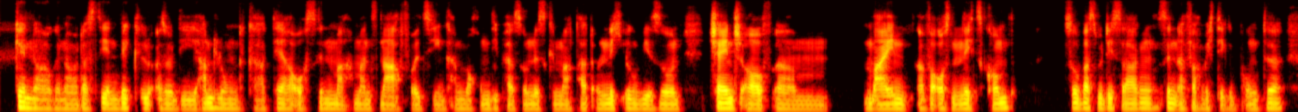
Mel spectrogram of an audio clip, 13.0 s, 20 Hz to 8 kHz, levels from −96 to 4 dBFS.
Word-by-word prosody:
Genau, 90 -6 +4
genau, 85 0 -4
dass 85 0 -3
die 95 - +2
Entwicklu 95 +2 0
also, 85 0 -2
die 80 +1 -4
Handlung 95 -2 -1
der - - -13
Charaktere - - -3
auch - - 0
Sinn 90 0 -4
machen, 85 +1 -4
man's 85 -1 -5
nachvollziehen 80 -1 -2
kann, 85 +2 -8
warum 85 +1 -5
die 85 -1 -6
Person 80 +1 -4
das 80 -1 -3
gemacht 85 +1 -6
hat 85 - -2
und 85 +1 -3
nicht 90 - 0
irgendwie 85 -2 -1
so 85 +1 +1
'n 85 - -2 0.3
Change 95 0 +9
of, 85 -2 +4
ähm, 80 -2 -4 0.3
mind 85 +1 +4
einfach - - +2
aus'm 85 - +2
nichts 85 0 0
kommt. 95 +3 +1 0.5
So - - +1
was, - - +3
würde - - +2
ich - - -2
sagen, 95 +2 0
sind 95 -3 +1
einfach - - -3
wichtige - - -6
Punkte. 90 +3 -2
85 Hz, 205 wpm, -27 LUFS, 80-90 Hz, 0.5 s, Change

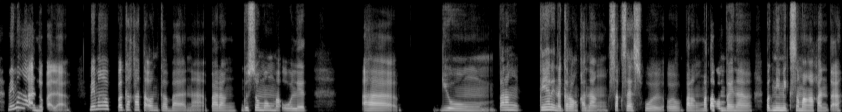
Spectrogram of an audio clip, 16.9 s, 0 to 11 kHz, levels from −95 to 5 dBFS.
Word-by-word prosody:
May 300 +4 -2
mga 455 -3 -2 0.2
ano 200 -5 -3
pala, - - +1 0.6
may 285 - +2
mga 335 +1 0 0.2
pagkakataon 245 -3 +1
ka 200 -2 -5
ba 175 -2 -5
na - - -9 0.2
parang 180 -3 -2 0.2
gusto 230 +2 +4
mong 220 -2 -2
maulit 180 -2 -3 1.1
ah, 180 -2 +3 0.9
yung 205 -2 -2 0.6
parang 235 -1 +1 0.4
kunyari 255 -1 +4
nagkaroon 195 -1 +2
ka 180 - -1
ng 175 +2 -4
successful 195 -5 +1
o 180 -2 -6
parang 175 -1 -1
matagumpay 200 -1 +3
na 175 -2 -2 0.2
pagmimix 215 -2 +3
ng 200 - +2
mga 180 -2 +5
kanta? 165 -3 +1
200 Hz, 105 wpm, -27 LUFS, 180-220 Hz, 1.1 s, mga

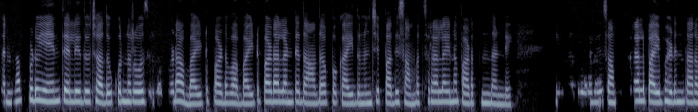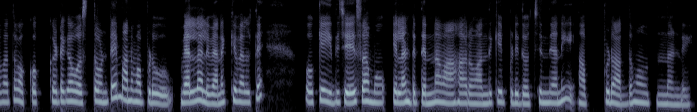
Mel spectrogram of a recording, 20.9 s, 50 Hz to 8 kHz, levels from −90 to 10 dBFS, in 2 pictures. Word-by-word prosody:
చిన్నప్పుడు 260 +4 0 0.2
ఏం 245 +1 +2
తెలీదు. 245 -1 +4
చదువుకున్న 235 +1 +1
రోజుల్లో 235 -2 0
కూడా 250 +2 +1 0.2
బయట 200 +1 -1 0.2
పడవు. 220 -1 -1
ఆ - - -2
బయట 200 +2 -2
పడాలంటే 240 0 +2
దాదాపు 220 +2 -3
ఒక 220 - -19
5-10 220 +2 -2
సంవత్సరాలైనా 240 +3 -1
పడుతుందండి. 210 -3 -3 0.7
ఇంక 450 0 -20 0.3
20 230 +1 -3
సంవత్సరాలు 255 +3 -1
పైబడిన 235 +1 +2
తర్వాత 230 +1 -3
ఒక్కొక్కటిగా 240 +2 -1
వస్తూ 220 +3 -3
ఉంటే, 235 +8 +2
మనం 265 -2 +3
అప్పుడు 225 -1 +1 0.4
వెళ్ళాలి 240 -1 +5
వెనక్కి 230 +6 0
వెళ్తే, 230 +8 -1 0.8
ఓకే 230 +4 +1
ఇది 230 +1 -3
చేశాము, 230 +1 +5 0.3
ఇలాంటిది 225 0 +3
తిన్నాం 225 +3 +1
ఆహారం, 215 -1 -1
అందుకే 215 +3 -2
ఇప్పుడు 220 -2 -2
ఇదోచ్చిందని 220 +5 -1 0.3
అప్పుడు 230 +4 -2
అర్థమవుతుందండి. 200 -3 -4
230 Hz, 115 wpm, -29 LUFS, 215-240 Hz, 0.8 s, వెళ్ళాలి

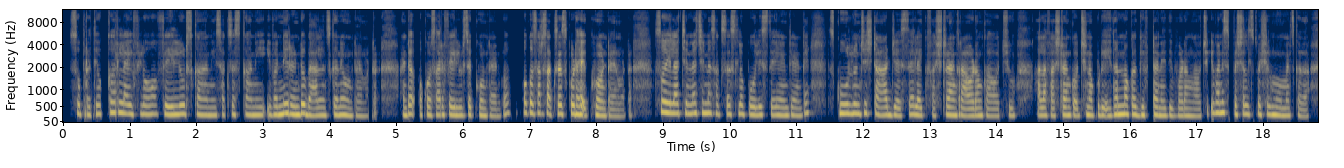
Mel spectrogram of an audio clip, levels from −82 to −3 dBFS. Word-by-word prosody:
So 275 - -1
ప్రతి 255 +1 -3
ఒక్కరి 310 +4 -1
లైఫ్‌లో 265 -1 -2 0.2
ఫెయిల్యూర్స్ 255 +1 +3
కానీ 235 -2 0
సక్సెస్ 245 +1 -5
కానీ 235 -1 +1 0.2
ఇవన్నీ 245 +3 +4
2 255 +2 +6
బ్యాలెన్స్‌గానే 230 +2 0
ఉంటాయనమాట. 210 -1 -7 0.4
అంటే, 235 +3 +2 0.2
ఒక్కోసారి 235 0 -1
ఫెయిల్యూర్స్ 230 -1 +1
ఎక్కువుంటాయనుకో, 215 -1 -4 0.3
ఒక్కోసారి 290 -2 0
సక్సెస్ 265 +1 +3
కూడా 265 -2 +6
ఎక్కువుంటాయనమాట. 210 -3 -2 0.4
సో 330 - +2
ఇలా 290 -1 +4
చిన్న 280 -2 0
చిన్న 295 0 +3
సక్సెస్‌లో 260 +1 -2
పోలిస్తే 240 0 0
ఏంటి 230 +1 -1
అంటే 220 +7 -5 0.4
స్కూల్ 280 -1 +2
నుంచి 280 +1 +1
స్టార్ట్ 235 -4 +2
చేస్తే 230 +3 -2
లైక్ 230 0 -1
ఫస్ట్ 220 +3 -5
ర్యాంక్ 235 0 +3
రావడం 215 +1 +1
కావచ్చు, 210 +1 -6 0.4
అలా 230 0 +2
ఫస్ట్ 215 +2 -3
ర్యాంక్ 230 -1 +2
వచ్చినప్పుడు 230 +1 -1
ఏదన్నా 250 +3 +4
ఒక 250 0 +2
గిఫ్టనేది 230 -1 0
ఇవ్వడం 215 0 -2
కావచ్చు, 205 +1 -7
ఇవన్నీ 305 +1 +4
స్పెషల్, 260 0 -1
స్పెషల్ 250 -1 -1
మూమెంట్స్ 220 0 -2
కదా! 195 -1 -8
235 Hz, 160 wpm, -24 LUFS, 225-260 Hz, 0.4 s, 2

